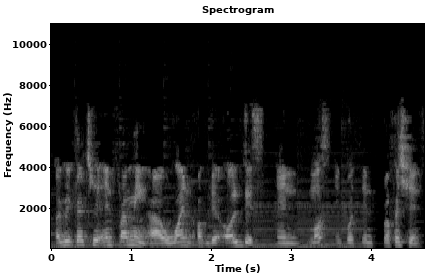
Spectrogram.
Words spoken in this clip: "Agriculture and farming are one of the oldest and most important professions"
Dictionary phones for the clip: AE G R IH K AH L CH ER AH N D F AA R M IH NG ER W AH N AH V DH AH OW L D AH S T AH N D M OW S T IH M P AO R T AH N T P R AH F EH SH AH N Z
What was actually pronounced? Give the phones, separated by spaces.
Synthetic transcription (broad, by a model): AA G R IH K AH L CH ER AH N F AA M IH NG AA W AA N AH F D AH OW L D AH S AH N M OW S T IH M P AO T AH N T P R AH F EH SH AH N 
